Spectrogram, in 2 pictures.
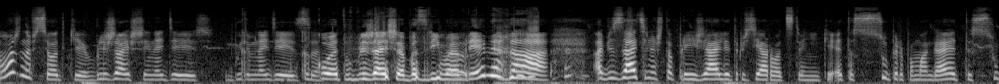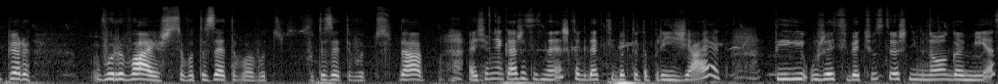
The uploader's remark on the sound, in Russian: Выпуск записывался в парке, поэтому на фоне поют птички и иногда пробегают собачки.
